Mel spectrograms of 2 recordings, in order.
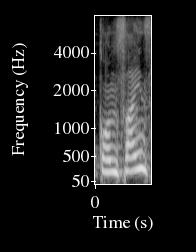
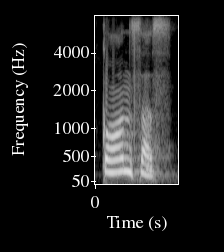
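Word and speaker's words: conscience: कई बार लगता है कि ये CON कौन हो गया और SCIENC साइंस हो गया, तो कॉन्साइंस बोलते हैं, लेकिन दोस्तों इसका करेक्ट प्रोनाउंसिएशन होता है कॉन्सस, ओके, कॉन्सस, जिसका मीनिंग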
